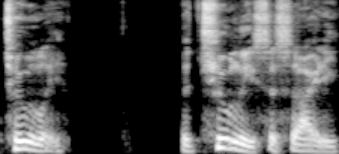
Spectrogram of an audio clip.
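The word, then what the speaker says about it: Thule: Tuli as in T Hu L E.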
